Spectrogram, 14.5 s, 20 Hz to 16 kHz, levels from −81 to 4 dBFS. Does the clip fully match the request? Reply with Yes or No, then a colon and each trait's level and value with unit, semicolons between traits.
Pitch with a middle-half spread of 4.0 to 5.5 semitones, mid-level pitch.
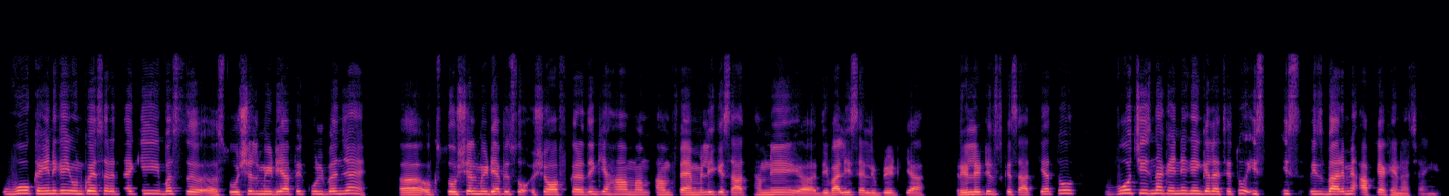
No: average, 4.3 semitones; high, 205 Hz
